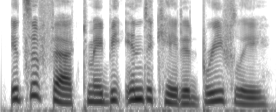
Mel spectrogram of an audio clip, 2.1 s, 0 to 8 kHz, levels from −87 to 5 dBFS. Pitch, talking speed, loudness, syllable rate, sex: 185 Hz, 175 wpm, -17 LUFS, 5.8 syllables/s, female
